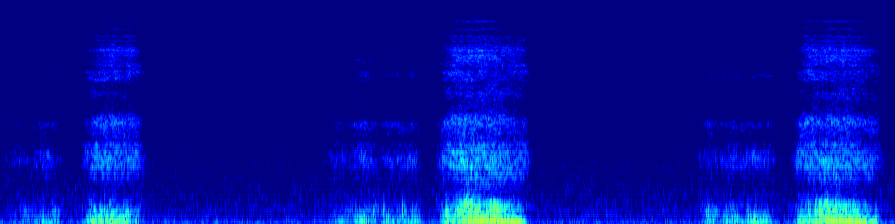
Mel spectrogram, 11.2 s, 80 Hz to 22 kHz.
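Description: Rhythmic snoring, about 14 breaths a minute, softer breathing sounds alternating with louder rattling snores.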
